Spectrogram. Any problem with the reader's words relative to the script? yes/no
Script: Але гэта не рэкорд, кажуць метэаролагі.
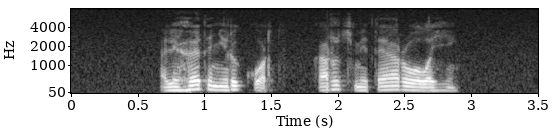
no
